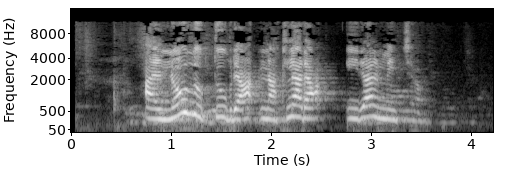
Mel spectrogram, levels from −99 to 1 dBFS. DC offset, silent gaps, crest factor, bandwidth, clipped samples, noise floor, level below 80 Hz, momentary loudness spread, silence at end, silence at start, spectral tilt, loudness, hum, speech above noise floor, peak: under 0.1%; none; 16 dB; 12 kHz; under 0.1%; -56 dBFS; -58 dBFS; 12 LU; 0.7 s; 0.7 s; -1.5 dB/octave; -14 LUFS; none; 41 dB; 0 dBFS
